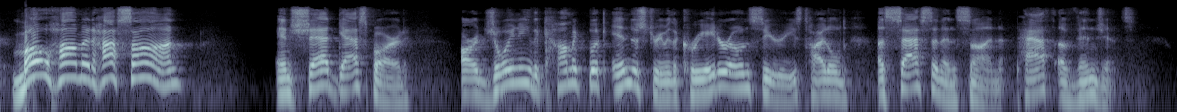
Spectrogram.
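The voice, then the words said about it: Jim Ross announcer impression. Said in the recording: “I'm going to put on my best JR voice here”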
